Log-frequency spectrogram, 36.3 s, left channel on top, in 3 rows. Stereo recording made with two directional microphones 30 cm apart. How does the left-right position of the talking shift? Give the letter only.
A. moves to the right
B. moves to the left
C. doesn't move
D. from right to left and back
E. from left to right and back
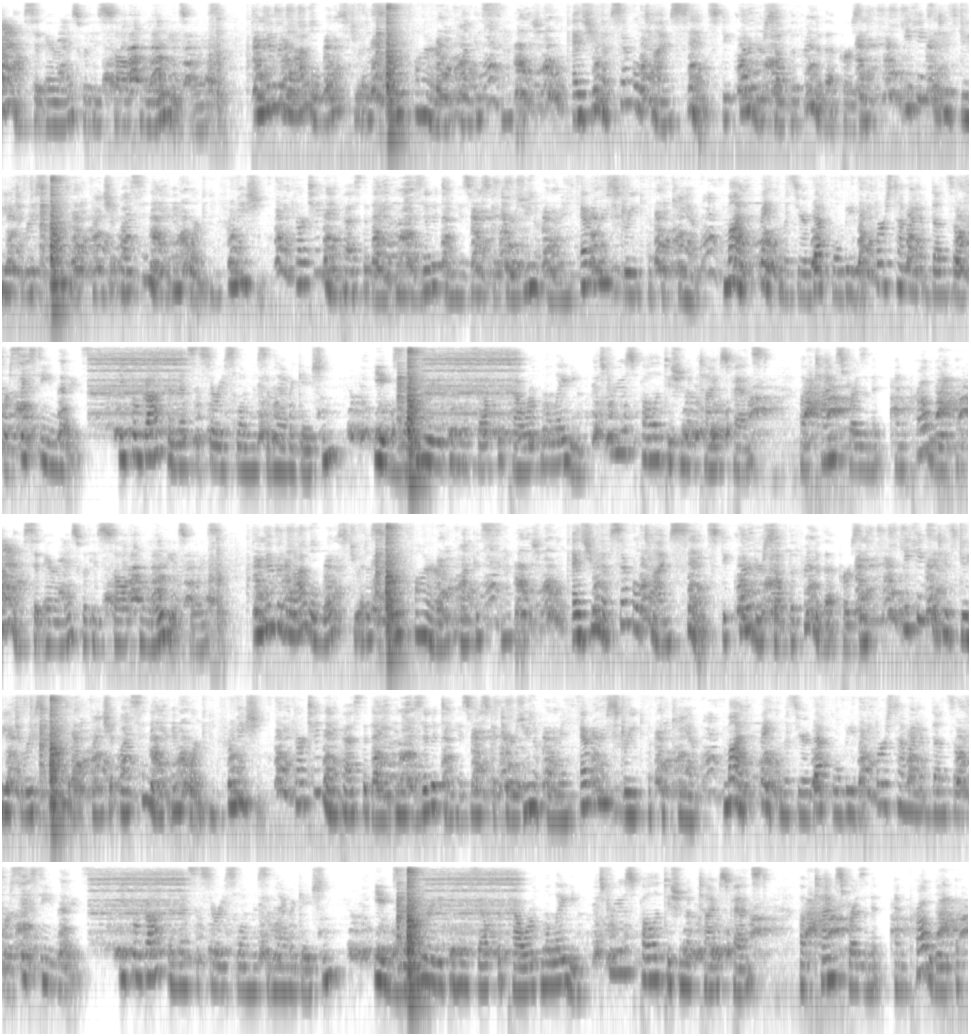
D.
